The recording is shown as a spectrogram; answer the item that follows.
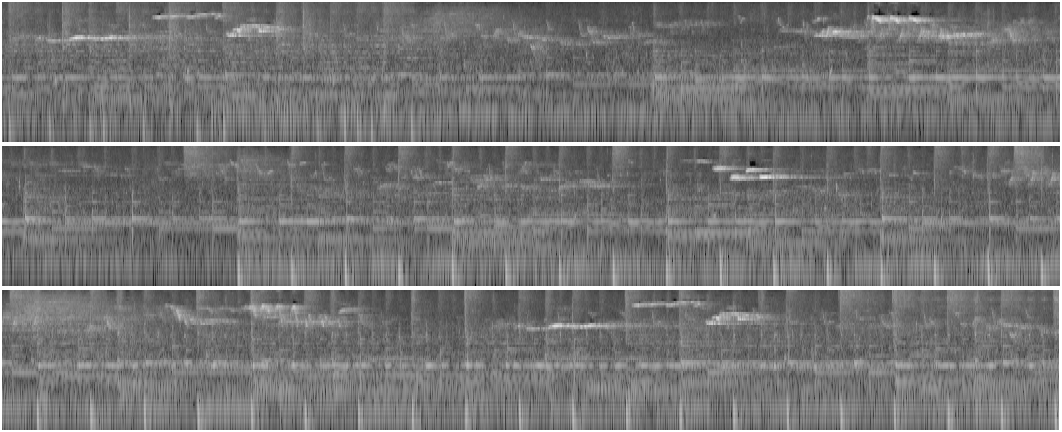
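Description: Instrumental background music with a steady beat, with bird chirps mixed in that recur every few seconds.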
